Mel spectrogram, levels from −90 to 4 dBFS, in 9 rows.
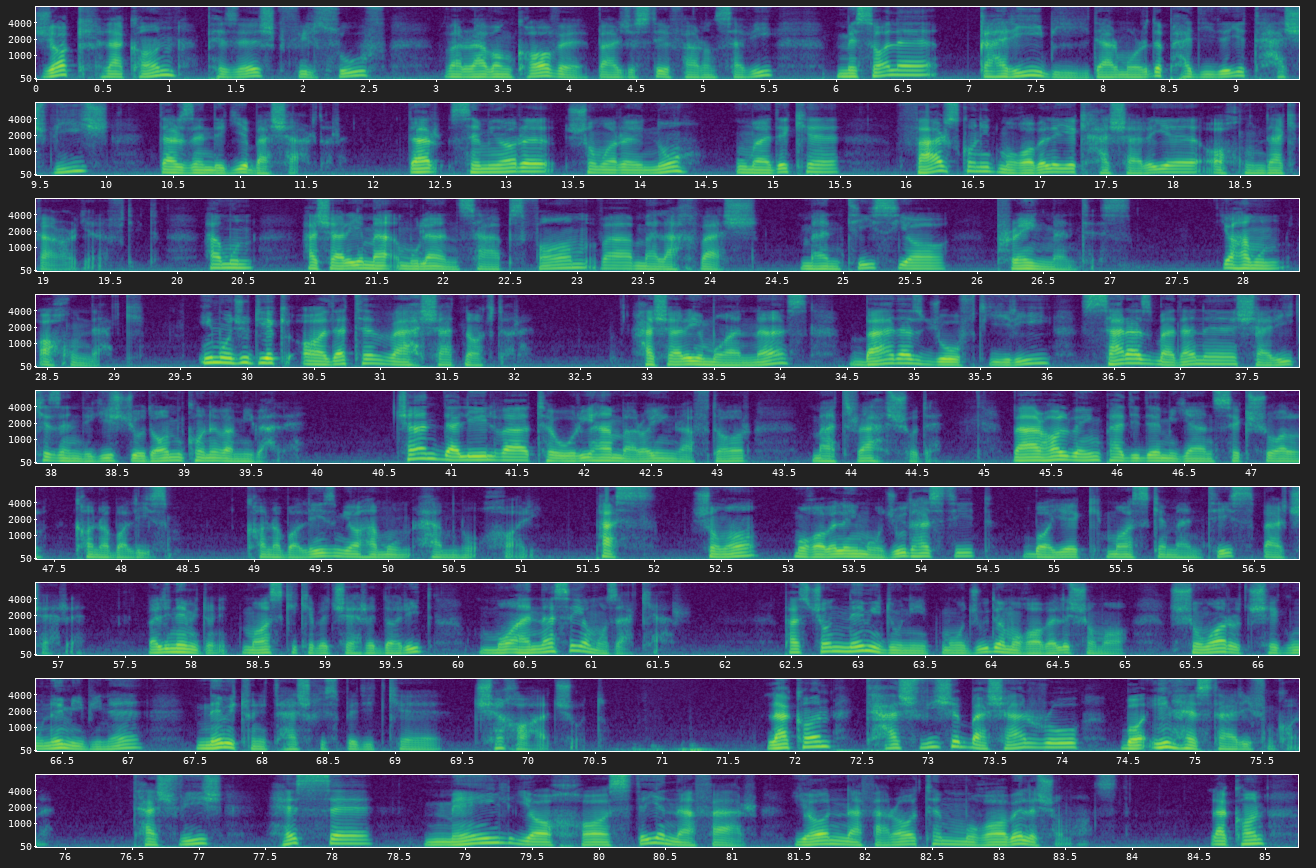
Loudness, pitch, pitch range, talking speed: -19 LUFS, 115 Hz, 95-140 Hz, 105 wpm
